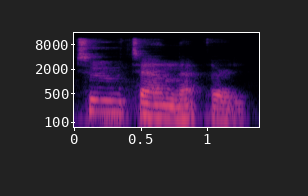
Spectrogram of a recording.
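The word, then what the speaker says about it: 2/10, n/30: 10 comma n 30 which is pronounced as read as uh 210 net 30.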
